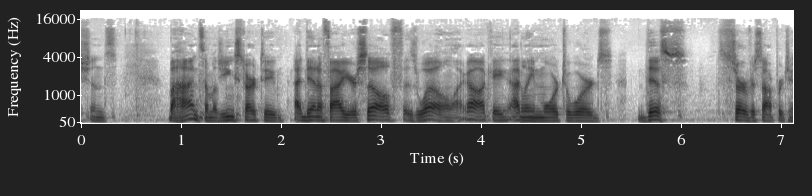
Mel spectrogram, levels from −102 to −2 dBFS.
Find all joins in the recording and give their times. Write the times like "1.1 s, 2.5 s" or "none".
1.4 s, 2.1 s, 4.4 s, 5.4 s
